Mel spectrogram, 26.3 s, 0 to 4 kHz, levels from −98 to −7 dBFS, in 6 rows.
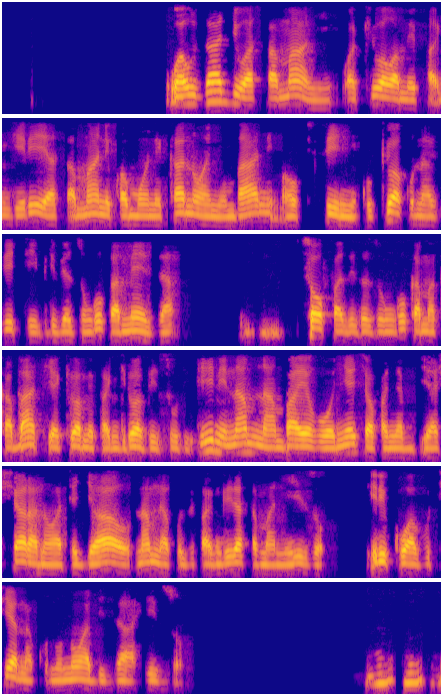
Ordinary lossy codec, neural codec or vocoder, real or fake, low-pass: AAC, 24 kbps; none; real; 3.6 kHz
